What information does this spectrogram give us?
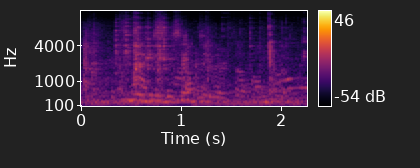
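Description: A dish is set down on a table amid a continuous clatter of plates and cutlery over a busy, noisy background, with one sharper knock near the end.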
